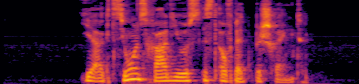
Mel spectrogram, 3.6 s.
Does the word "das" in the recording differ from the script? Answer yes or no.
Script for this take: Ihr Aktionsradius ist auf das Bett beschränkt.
yes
